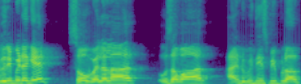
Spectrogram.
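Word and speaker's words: Uzhavar: The ordinary plugmen were known as, say, Uzawar. Uzawar. What's called? Uzwar. We can call as the pronunciation Uzawar, right?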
